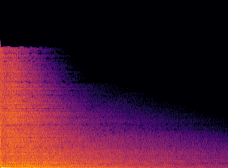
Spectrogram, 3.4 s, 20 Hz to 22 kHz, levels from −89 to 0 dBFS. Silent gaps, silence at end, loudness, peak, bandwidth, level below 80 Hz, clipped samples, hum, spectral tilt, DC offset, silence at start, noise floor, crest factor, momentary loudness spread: none; 0.4 s; -21 LUFS; -2 dBFS; 16 kHz; -24 dBFS; under 0.1%; none; -3.5 dB/octave; under 0.1%; 0 s; -45 dBFS; 20 dB; 24 LU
